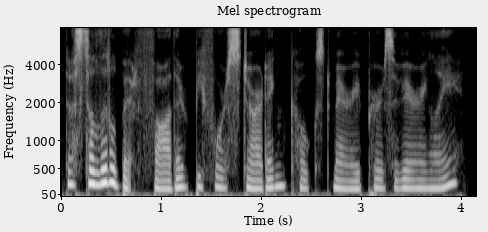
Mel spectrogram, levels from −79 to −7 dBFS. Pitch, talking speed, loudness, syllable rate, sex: 170 Hz, 145 wpm, -24 LUFS, 5.6 syllables/s, female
